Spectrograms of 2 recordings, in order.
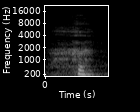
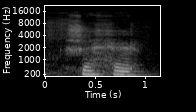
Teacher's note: Татарское Х похоже на русскую Х, но только произносится на придыхании, мягко.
